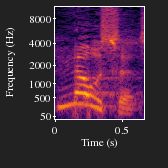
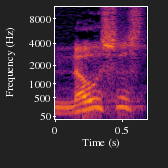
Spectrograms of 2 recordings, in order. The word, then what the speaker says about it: gnosis: The Greek word for knowledge is gnosis, spelled with a G, Gnosis.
